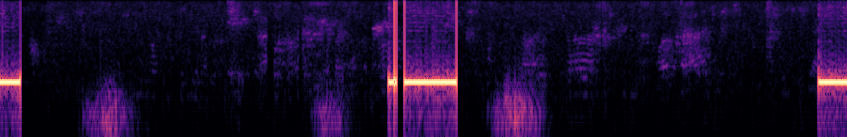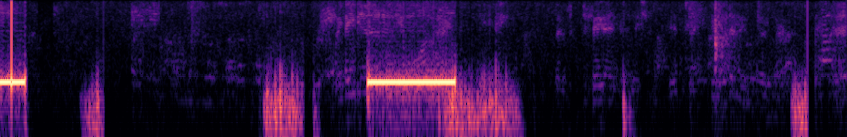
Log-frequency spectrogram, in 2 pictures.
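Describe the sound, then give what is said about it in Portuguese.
Telephone busy signal on a call routed to voicemail: a steady mid-pitched electronic tone repeats four times, about four seconds apart, between stretches of a recorded voice. “Sua chamada está sendo encaminhada para a caixa postal e estará sujeita a cobrança após o sinal. O número está ocupado.”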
